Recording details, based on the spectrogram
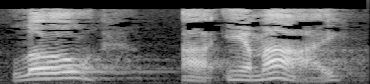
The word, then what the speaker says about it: Lo-Ammi: And that one son, Lo-Ammi, that's how you pronounce it, which means not my people, and his daughter was given the name Lo-Ruhama.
